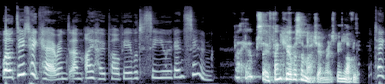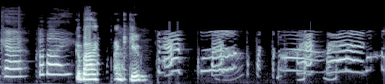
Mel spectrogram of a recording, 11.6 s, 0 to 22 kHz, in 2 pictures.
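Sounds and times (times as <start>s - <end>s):
speech: 0.1s - 8.4s
several chickens clucking and squawking: 8.2s - 11.5s.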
